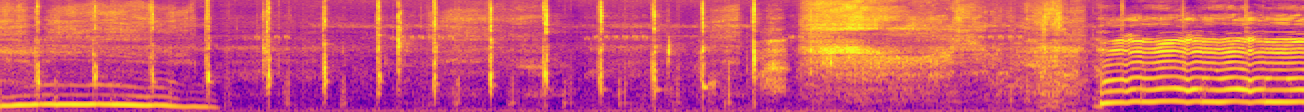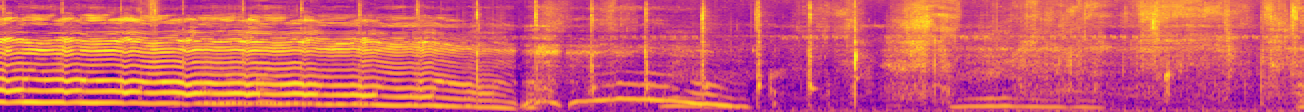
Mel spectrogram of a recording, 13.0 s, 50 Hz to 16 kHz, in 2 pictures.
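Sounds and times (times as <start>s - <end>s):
boy humming: 0.0s - 1.2s, 5.3s - 10.6s, 11.2s - 12.2s
chewing clicks: 0.0s - 4.3s, 8.6s - 13.0s.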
